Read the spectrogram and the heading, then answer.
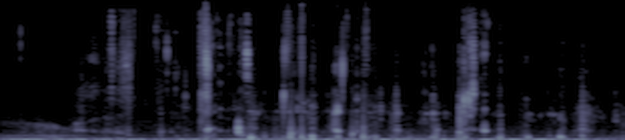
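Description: Crunchy, wet chewing of a raw lime eaten plain without salt, made of quick irregular bites and mashing sounds that stay quiet and continue steadily throughout.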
